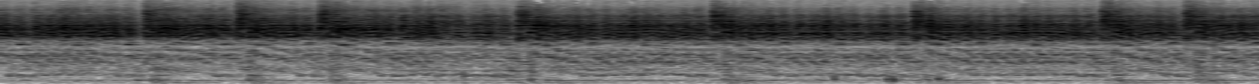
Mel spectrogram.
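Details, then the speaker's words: Shop truck cranking after timing chain and intake job, smog parts not reinstalled: steady fast cranking with only occasional ragged pops, one or two cylinders firing, no start; timing suspected too advanced. "obvious coils plugged in and stuff and I me it's popping on one or two something not doing what something's"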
